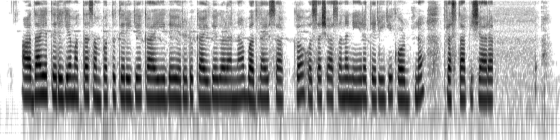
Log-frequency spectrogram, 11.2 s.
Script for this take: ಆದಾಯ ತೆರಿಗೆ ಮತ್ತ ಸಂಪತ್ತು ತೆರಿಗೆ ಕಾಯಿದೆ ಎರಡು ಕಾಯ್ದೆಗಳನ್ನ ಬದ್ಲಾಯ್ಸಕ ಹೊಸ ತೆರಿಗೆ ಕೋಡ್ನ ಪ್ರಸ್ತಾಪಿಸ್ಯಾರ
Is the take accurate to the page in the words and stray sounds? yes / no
no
